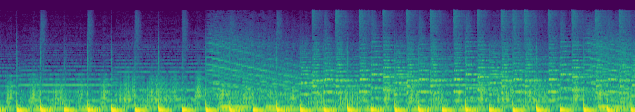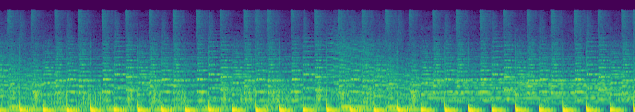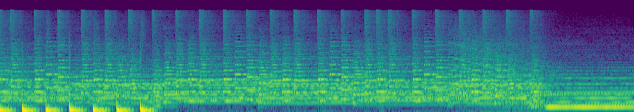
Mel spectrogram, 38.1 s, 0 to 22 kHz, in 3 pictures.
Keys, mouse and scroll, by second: 0.0-5.0 typing, 1.4 click, 1.8 Tab, 1.8 click, 3.9 click, 4.1 Tab, 5.8 click, 6.1-7.2 middle drag, 7.2 right click, 7.8 KP_Divide, 8.8 middle click, 9.6 KP_7, 10.3 click, 10.6 ctrl+s, 11.1 alt+F3, 12.2 middle click, 12.2-13.6 typing, 12.3 Tab, 15.2 middle click, 15.6 z, 15.7 middle click, 17.3 ctrl+e, 18.0 click, 18.5 middle click, 18.5 click, 18.5 l, 18.8 KP_7, 20.0 alt+s, 20.1 Tab, 21.0 Tab, 21.3-23.3 typing, 21.5 Tab, 21.7 click, 25.2 Tab, 26.0 ctrl+alt+shift+m, 26.3 e, 27.0 click, 27.6 Tab, 28.2 s, 28.9 KP_1, 29.2 KP_3, 31.6 KP_7, 31.7 shift+space, 32.3 ctrl+s, 32.8 alt+F3, 32.8 a, 33.4 middle click, 34.0 z, 34.2 z, 34.8 s, 35.4 click, 35.6 middle click, 36.0 a, 37.1 click, 37.7 middle click.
